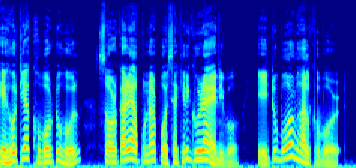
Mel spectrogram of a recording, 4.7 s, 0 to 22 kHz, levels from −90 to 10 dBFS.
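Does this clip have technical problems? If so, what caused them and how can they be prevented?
Yes. At 2.46 s and again at 4.18 s the speech jumps abruptly, as though about 15 ms had been cut out and the two sides butted together. The likely cause is a dropped buffer (overrun): the recording software didn't read its samples before the hardware overwrote them. A waveform shows a sudden step at each spot, and a spectrogram shows a thin vertical broadband line. Larger capture buffers and higher-priority audio threads prevent this.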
